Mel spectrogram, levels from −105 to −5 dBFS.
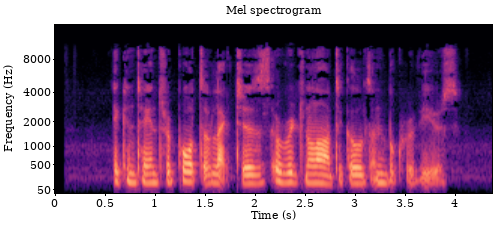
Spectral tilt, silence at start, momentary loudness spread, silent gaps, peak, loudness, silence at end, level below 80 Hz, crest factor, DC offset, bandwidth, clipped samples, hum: -6 dB/octave; 0.6 s; 13 LU; none; -8 dBFS; -26 LUFS; 0.35 s; -74 dBFS; 20 dB; under 0.1%; 10.5 kHz; under 0.1%; none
